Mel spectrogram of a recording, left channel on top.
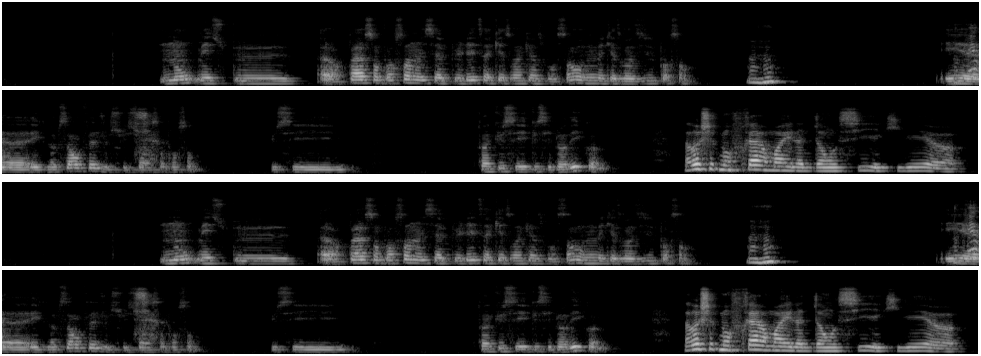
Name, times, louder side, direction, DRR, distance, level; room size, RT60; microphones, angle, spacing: voice 1, 1.6-2.9 3.1-6.9 9.4-11.7 12.5-13.2 14.5-15.8, left 1 dB, 15° left, 1.6 m, -31 dB
voice 2, 16.6-19.3, equal, 60° right, 1.1 m, -26 dB
9.1 x 3.1 x 5.3 m
head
